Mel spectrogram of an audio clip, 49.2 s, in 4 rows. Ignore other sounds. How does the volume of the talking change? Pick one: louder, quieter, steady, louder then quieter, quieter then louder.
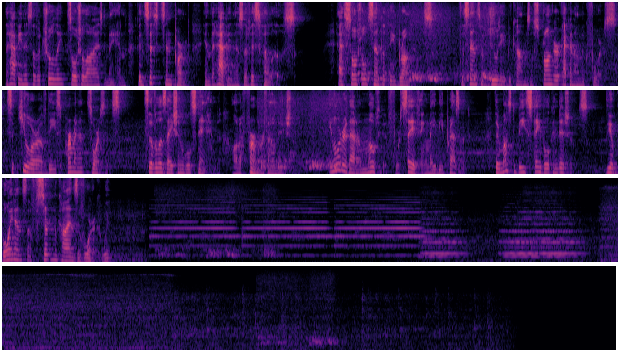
steady.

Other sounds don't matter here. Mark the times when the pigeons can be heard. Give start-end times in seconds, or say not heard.
7.0-9.9, 17.4-19.2, 27.6-30.1, 42.0-43.6.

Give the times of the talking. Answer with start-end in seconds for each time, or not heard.
0.1-26.8.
